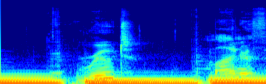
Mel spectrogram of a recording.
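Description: Electric bass guitar playing single sustained notes one after another, the root, minor third and fifth of a D minor triad (D, F, A). One note dies away about half a second in, and two more follow, each ringing for about a second, with a man's voice briefly naming them over the notes.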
